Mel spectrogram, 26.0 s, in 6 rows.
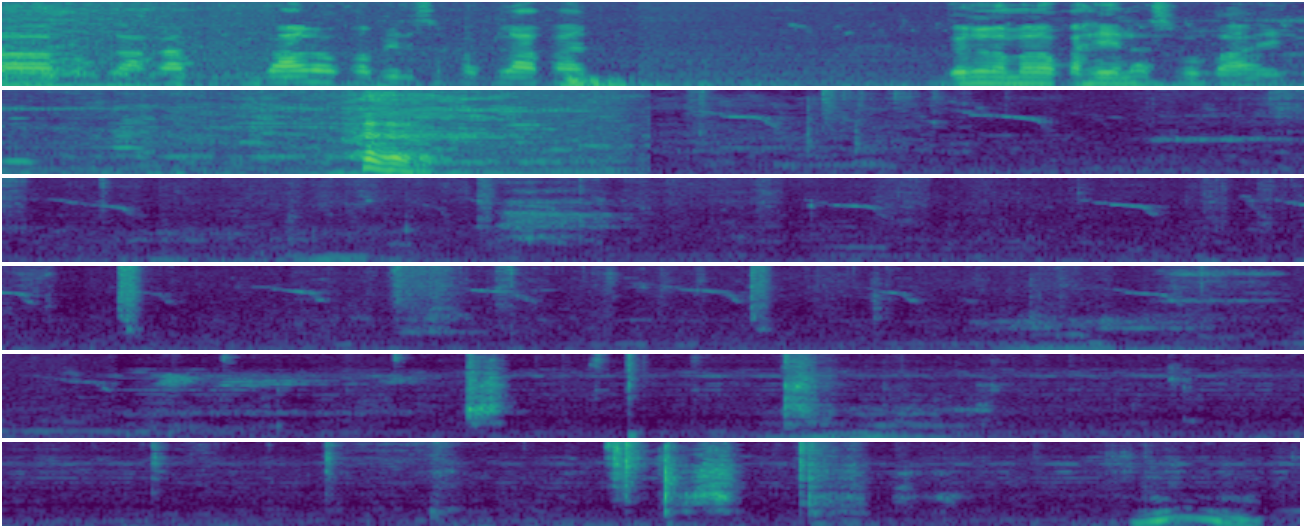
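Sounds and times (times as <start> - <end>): faint bird chirps: 13.8 - 21.6, 24.6 - 26.0.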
